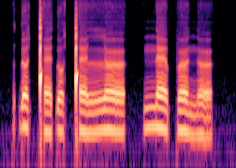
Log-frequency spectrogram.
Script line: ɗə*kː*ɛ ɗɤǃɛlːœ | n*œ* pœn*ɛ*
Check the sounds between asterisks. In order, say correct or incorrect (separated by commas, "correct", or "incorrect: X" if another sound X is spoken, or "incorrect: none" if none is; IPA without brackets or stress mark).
incorrect: ǃ, incorrect: ɛ, incorrect: œ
